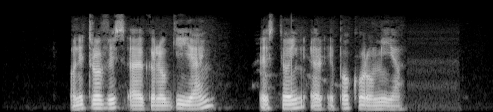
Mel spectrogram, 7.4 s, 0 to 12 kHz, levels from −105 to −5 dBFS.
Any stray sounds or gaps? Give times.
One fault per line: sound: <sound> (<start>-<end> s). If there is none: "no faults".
no faults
